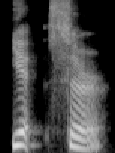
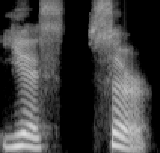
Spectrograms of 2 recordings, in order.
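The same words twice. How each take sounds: First: The two s sounds merge into one. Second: Each s sound is said separately. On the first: The speaker calls it right. "just omit the voice of the first" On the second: The speaker calls it wrong. "But do not say yes, sir"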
